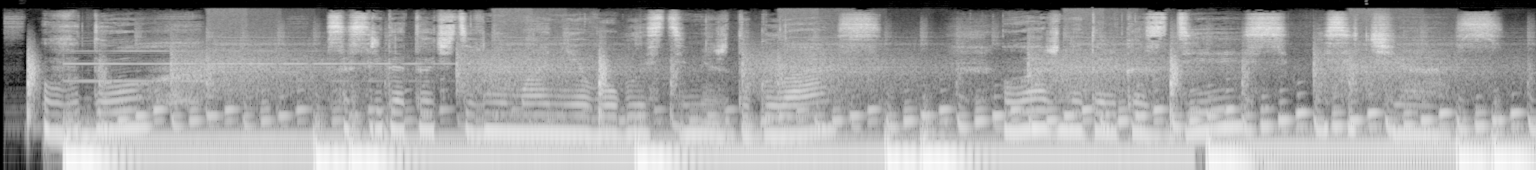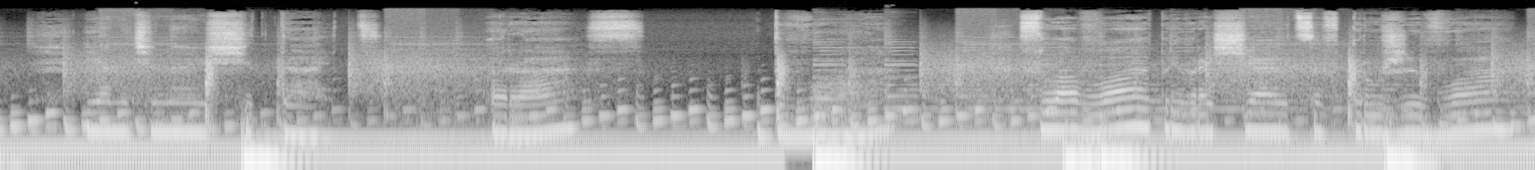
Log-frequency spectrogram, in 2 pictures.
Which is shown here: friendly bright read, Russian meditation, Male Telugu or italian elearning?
Russian meditation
